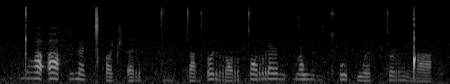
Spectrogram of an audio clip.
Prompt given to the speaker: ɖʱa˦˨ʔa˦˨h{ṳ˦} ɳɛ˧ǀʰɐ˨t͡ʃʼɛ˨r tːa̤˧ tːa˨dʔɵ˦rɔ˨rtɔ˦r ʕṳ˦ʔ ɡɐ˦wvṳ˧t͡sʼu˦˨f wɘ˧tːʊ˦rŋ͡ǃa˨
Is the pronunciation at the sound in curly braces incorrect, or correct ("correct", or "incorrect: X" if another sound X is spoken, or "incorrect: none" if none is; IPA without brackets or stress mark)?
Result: incorrect: ṳ˧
